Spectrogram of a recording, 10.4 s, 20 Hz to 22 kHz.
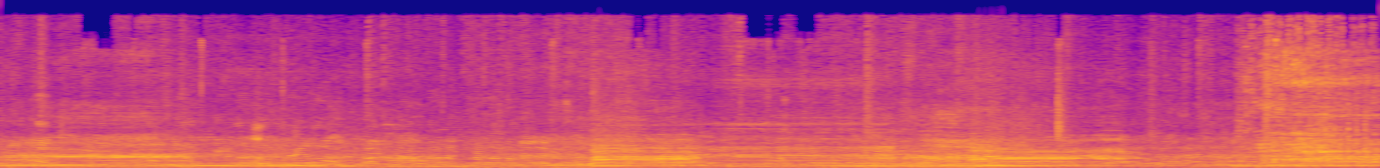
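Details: Sahiwal bull calves, around six months old, at a busy Brahmanbaria cattle market on 31 March: several short, arching moos spread through the stretch, over a steady hum of crowd voices and bargaining talk.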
